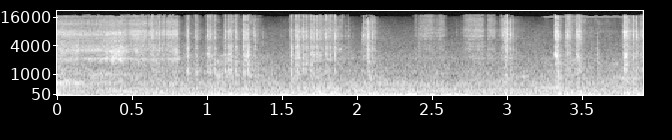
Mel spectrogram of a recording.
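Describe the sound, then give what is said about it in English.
Rapid typewriter keys clack in uneven bursts of sharp, crisp strikes, fairly quiet, with no voices. “Armed with just a typewriter and an open mind, Cubs generates his work through intimate conversations with his subjects.”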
